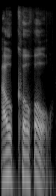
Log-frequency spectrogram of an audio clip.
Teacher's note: >> Ah, the terminal L. >> Yes, in Brazilian Portuguese, a terminal L is vocalized as a U sound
